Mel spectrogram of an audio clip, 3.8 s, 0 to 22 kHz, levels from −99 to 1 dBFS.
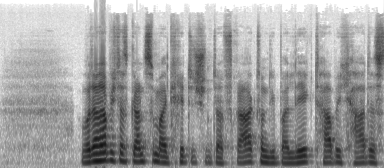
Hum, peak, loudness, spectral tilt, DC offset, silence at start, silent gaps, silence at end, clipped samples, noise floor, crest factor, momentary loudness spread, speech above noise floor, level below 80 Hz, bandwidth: none; 0 dBFS; -15 LUFS; -4.5 dB/octave; under 0.1%; 0.8 s; none; 0 s; 0.2%; -43 dBFS; 16 dB; 10 LU; 28 dB; -56 dBFS; 16 kHz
